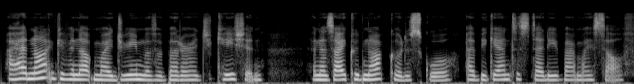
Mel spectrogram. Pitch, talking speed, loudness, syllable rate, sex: 220 Hz, 235 wpm, -18 LUFS, 5.9 syllables/s, female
